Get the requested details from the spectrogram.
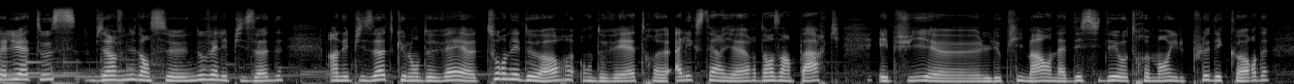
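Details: Adult woman speaking French; normal voice.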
